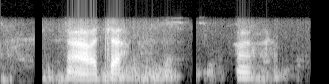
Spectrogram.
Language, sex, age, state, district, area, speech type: Santali, male, 18-30, West Bengal, Malda, rural, conversation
